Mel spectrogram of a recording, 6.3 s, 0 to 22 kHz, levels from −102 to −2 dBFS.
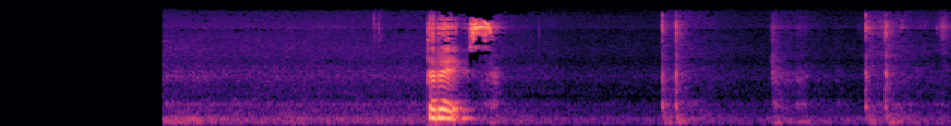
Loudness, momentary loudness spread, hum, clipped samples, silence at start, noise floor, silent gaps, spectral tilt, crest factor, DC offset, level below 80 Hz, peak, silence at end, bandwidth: -18 LUFS; 25 LU; none; under 0.1%; 2.85 s; -67 dBFS; none; -1 dB/octave; 26 dB; under 0.1%; -72 dBFS; -4 dBFS; 0.4 s; 15.5 kHz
